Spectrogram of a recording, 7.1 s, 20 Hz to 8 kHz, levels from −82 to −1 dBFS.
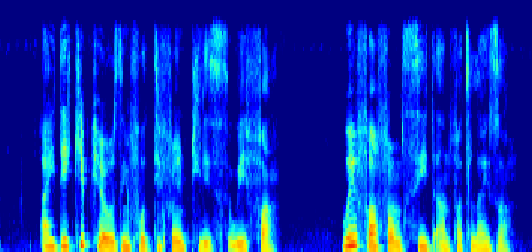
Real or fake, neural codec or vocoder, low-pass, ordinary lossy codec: real; none; 7.2 kHz; none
